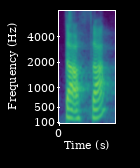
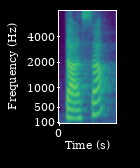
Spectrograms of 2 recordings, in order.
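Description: First: The middle consonant is a th sound. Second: The middle consonant is an s sound. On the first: This is how it is said in Spain. "in Spain is pronounced" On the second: This is how it is said in Latin America. "Z in Spanish from Latin America is pronounced as an S"

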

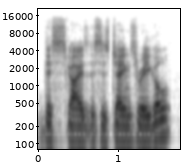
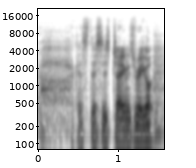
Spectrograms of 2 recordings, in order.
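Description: First: It is said in a normal, neutral tone. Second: It is said in a disappointed, deflated tone.

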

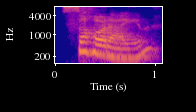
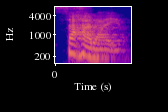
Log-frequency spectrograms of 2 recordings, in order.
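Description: First: The vowel after the h is an o. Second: The vowel after the h is an a. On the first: "there are people that will read this word sahorayim" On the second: "There are people that will read it saharayim"

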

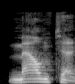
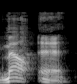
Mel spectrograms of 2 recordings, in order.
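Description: First: Careful speech, with the T fully pronounced. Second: Connecticut accent, with the T swallowed.

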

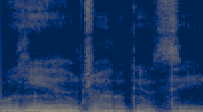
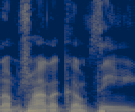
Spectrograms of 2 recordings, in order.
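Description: First: It is said in a very deep voice. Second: It is said in a normal voice.

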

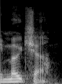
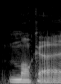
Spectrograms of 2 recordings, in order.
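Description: First: Mocha is said the Indian way. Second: Mocha is said the Australian way.

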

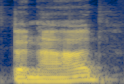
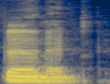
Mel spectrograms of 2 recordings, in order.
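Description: First: The name is said the American way. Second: The name is said the British way. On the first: "They pronounce Bernard as Bernard" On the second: "the British and Irish pronunciation is Bernard"

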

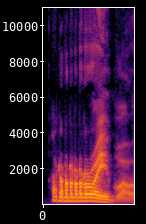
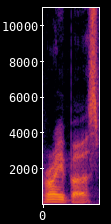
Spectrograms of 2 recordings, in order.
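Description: First: The R at the start is rolled. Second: The R at the start is plain. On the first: "make sure you rooibos" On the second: "whenever you say rooibos"

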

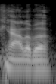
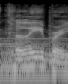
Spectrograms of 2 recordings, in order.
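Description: First: The word ends without an 'ee' vowel sound. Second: The word ends with an 'ee' vowel sound. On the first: The speaker calls it right. "When I say calibre, I mean calibre" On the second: The speaker calls it wrong. "I used to pronounce it Calibri, you know, when I was a little kid"

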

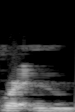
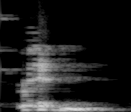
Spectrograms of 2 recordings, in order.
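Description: First: The word begins with a B sound. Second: The word begins with a P sound. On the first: "used P instead of B, in which case we're not Britain" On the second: "we're Britain"

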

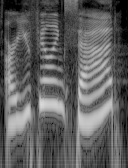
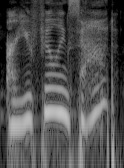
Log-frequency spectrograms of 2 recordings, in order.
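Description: First: It is said in a strong voice. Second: It is said in a gentle voice.

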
